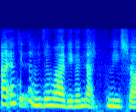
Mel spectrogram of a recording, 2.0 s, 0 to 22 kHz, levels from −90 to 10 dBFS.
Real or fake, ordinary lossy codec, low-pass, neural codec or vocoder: fake; none; none; codec, 16 kHz, 0.5 kbps, FreqCodec, smaller model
